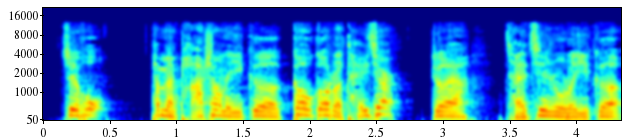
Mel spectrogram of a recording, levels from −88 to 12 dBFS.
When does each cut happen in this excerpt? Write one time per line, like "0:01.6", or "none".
0:02.8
